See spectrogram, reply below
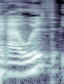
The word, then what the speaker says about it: Raoult: Juste pour rappeler à nos auditeurs, Didier Raoult, d'après ce que je vois, il faut, prononcer le T.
